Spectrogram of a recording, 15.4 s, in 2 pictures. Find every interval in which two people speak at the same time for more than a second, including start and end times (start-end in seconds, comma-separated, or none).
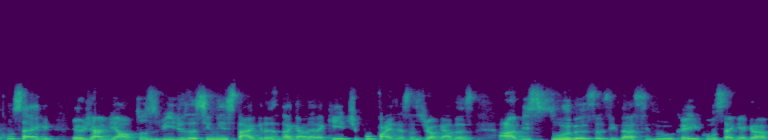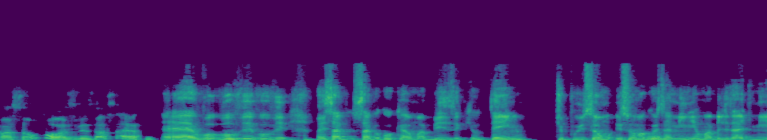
none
